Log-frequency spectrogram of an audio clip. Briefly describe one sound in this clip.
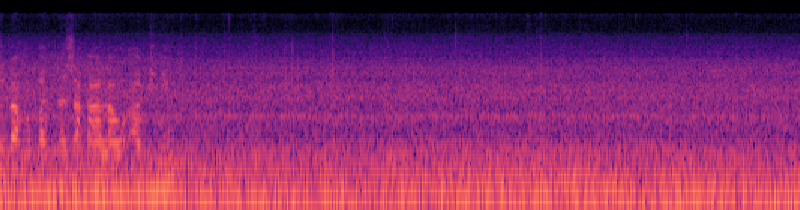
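A jeepney engine rumbles close by.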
